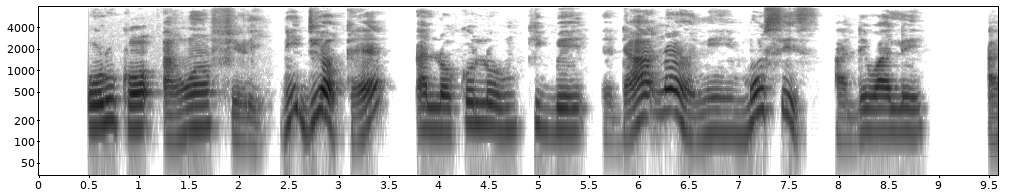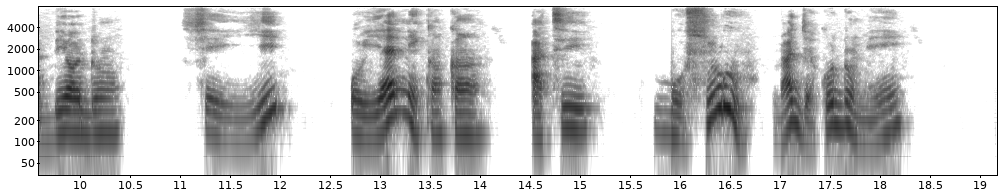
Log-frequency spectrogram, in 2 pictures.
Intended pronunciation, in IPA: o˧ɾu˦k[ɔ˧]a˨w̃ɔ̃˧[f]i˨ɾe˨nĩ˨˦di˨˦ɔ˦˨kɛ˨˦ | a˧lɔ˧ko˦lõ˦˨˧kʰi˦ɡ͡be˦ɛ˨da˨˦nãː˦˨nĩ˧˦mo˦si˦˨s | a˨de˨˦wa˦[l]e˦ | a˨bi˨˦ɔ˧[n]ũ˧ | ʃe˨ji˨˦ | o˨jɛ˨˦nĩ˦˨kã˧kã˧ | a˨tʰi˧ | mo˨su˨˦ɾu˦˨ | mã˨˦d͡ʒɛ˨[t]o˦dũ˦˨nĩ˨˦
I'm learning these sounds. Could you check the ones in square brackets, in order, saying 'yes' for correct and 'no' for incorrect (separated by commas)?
yes, yes, yes, no, no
